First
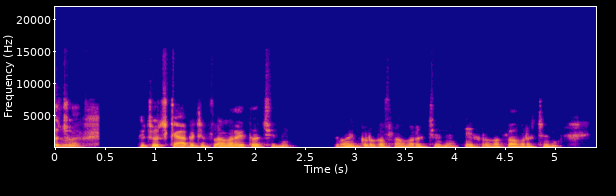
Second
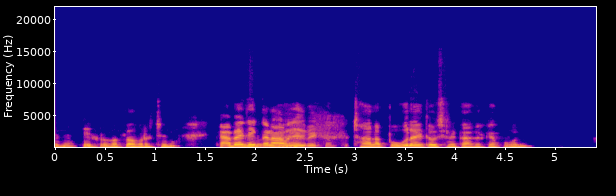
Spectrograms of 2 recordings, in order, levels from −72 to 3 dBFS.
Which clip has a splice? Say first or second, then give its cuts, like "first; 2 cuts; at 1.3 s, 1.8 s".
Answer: second; 1 cut; at 2.6 s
